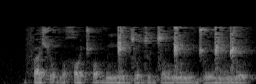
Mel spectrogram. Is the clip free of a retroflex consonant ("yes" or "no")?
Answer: yes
